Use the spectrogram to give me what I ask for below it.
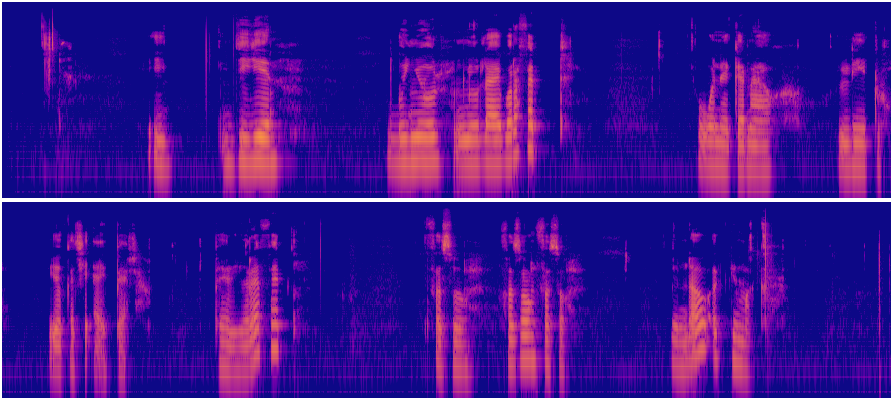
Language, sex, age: Wolof, female, 25-35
